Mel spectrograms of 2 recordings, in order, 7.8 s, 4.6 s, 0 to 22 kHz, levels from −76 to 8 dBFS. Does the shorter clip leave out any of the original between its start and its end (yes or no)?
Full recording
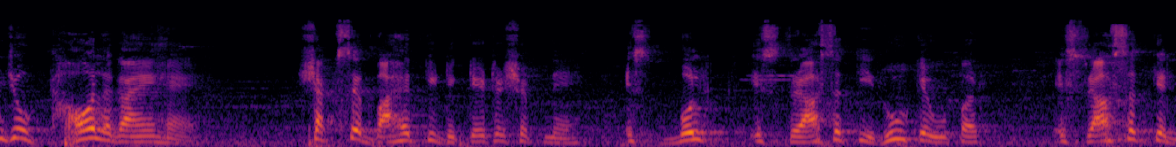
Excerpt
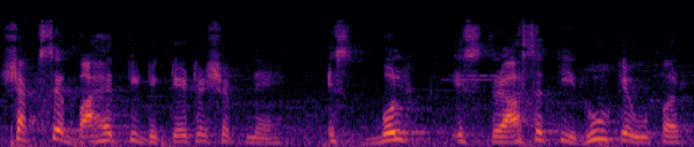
no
